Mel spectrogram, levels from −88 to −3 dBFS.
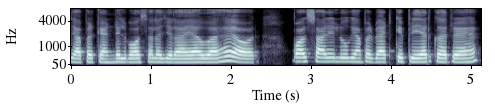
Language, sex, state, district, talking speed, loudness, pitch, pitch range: Hindi, female, Bihar, Patna, 235 wpm, -14 LUFS, 190 Hz, 185-205 Hz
